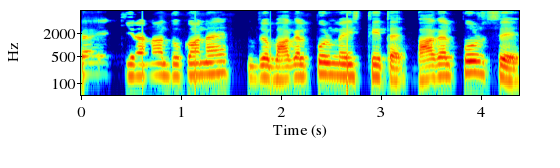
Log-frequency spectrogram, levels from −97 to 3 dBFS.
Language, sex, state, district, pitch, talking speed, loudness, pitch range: Hindi, male, Bihar, Bhagalpur, 160 Hz, 175 wpm, -16 LUFS, 155-175 Hz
